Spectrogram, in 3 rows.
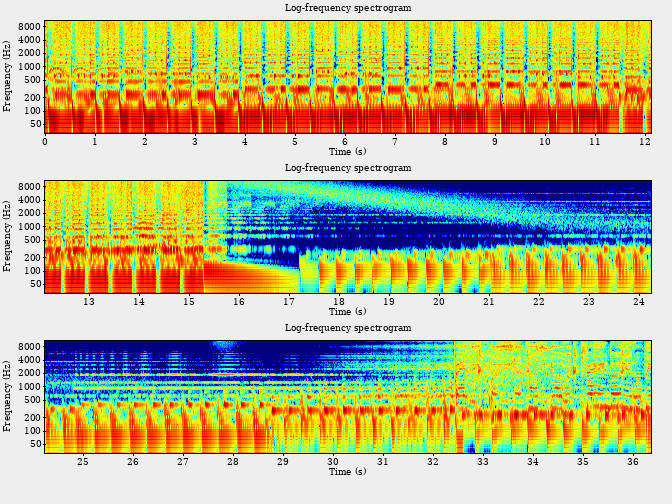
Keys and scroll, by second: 2.7 Left, 5.9 Left, 28.0 Right, 29.7 Right, 30.9 Left, 32.4 Left, 33.1 Right, 34.2 Right.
